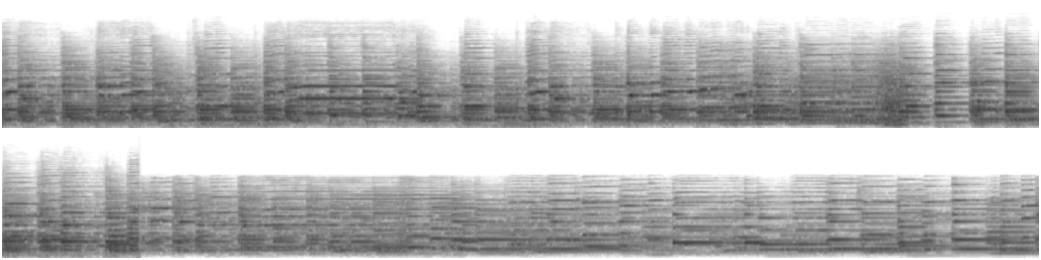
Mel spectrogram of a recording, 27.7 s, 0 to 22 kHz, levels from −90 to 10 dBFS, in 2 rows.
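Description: At 15.64 s a brief gap of about 20 ms breaks the sound. From there to the end it turns dull and boxy, with nothing above 5.1 kHz, a few decibels quieter, over a faint new background noise. This likely marks an input switched to a poorer device.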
